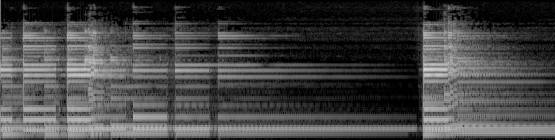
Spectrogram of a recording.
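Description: Background music led by guitar: a run of plucked notes and chords over the first three seconds, then one chord left ringing and slowly fading, and a new chord struck about six seconds in.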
